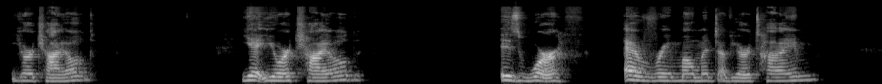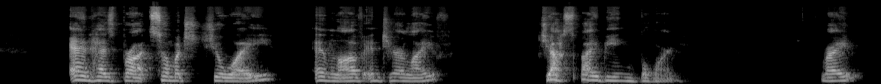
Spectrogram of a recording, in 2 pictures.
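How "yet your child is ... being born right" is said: tearing up, close to tears. Speaking to a parent about their child's worth, getting teary-eyed. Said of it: "I'm getting teary-eyed just saying that".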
